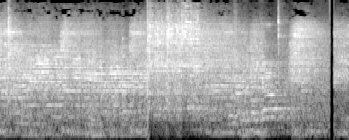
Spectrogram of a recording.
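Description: Loud background rock music with a steady, dense sound and a vocal line.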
